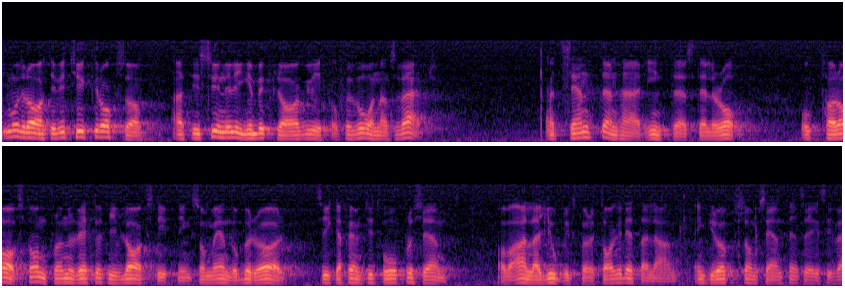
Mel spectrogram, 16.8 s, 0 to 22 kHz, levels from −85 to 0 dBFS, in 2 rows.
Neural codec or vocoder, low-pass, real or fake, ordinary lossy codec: codec, 16 kHz, 16 kbps, FunCodec, trained on Chinese and English, 50 frames a second; 7.2 kHz; fake; none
